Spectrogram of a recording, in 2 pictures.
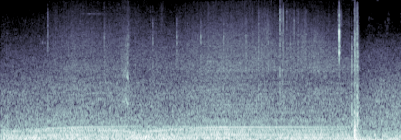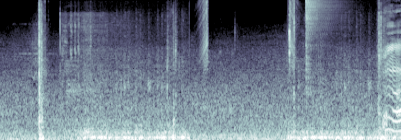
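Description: A car driven in The Precinct, its engine a steady hum with shifts in pitch as it moves, broken by a few sharp clicks and knocks.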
